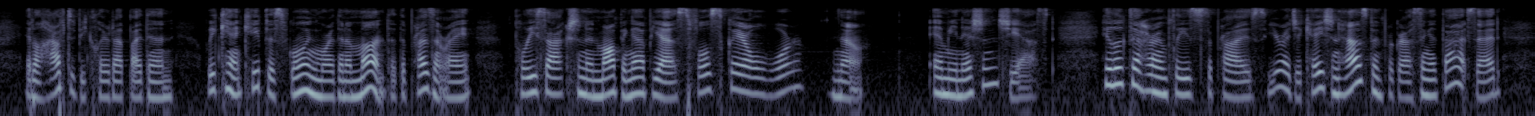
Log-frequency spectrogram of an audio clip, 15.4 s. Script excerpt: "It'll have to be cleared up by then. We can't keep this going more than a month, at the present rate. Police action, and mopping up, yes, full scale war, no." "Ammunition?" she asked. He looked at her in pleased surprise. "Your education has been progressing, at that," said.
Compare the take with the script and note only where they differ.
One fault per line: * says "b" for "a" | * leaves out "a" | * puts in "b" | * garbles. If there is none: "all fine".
all fine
